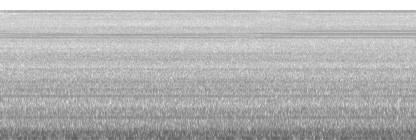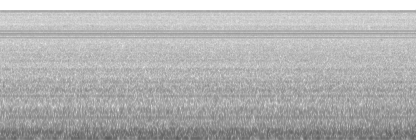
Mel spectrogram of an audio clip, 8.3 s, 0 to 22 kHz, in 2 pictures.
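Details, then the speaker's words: Trane XC95m TUHM modulating gas furnace during gas valve setup. It fires at 65%, then is forced to maximum and ramps up faster than it ramped down. Steady, even roar of inducer and burner with no rattles: normal high-fire operation. "You can hear it modulates up a lot quicker than it modulated down. Right here we go. Modulating up."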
